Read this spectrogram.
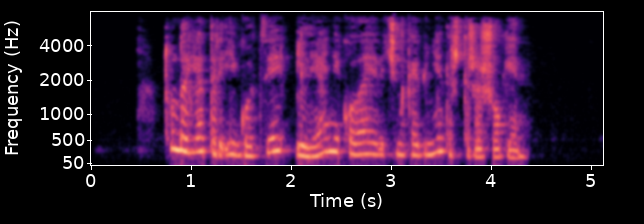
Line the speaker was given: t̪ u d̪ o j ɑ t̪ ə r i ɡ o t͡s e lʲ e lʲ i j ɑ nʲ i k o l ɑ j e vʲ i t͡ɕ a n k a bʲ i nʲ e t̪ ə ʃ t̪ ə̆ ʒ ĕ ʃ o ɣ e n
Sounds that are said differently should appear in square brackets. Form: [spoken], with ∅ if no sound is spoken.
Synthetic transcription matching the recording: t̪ u d̪ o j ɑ t̪ ə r i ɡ o t͡s e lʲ [i] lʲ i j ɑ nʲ i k o l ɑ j e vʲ i t͡ɕ [ə] n k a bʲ i nʲ e t̪ ə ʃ t̪ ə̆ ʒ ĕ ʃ o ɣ e n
